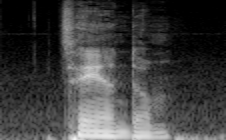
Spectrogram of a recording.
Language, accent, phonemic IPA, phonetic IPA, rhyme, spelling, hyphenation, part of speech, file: English, General American, /ˈtændəm/, [ˈtɛəndəm], -ændəm, tandem, tan‧dem, noun / adverb / adjective / verb, En-us-tandem.ogg
- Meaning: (noun) A carriage pulled by two or more draught animals (generally draught horses) harnessed one behind the other, both providing pulling power but only the animal in front being able to steer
